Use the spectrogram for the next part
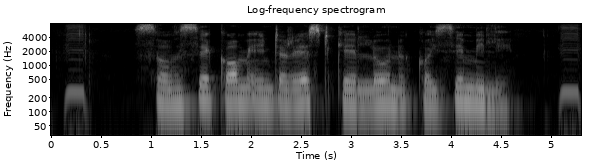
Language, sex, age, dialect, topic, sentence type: Bhojpuri, male, 25-30, Northern, banking, question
